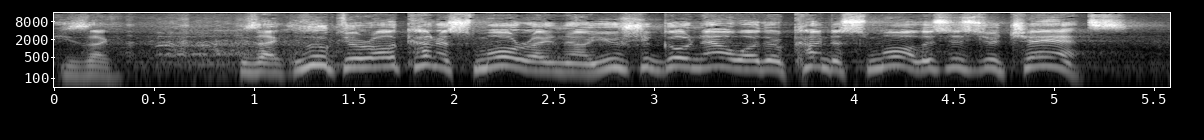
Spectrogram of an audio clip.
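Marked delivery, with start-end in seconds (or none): 1.2-5.4 put-on Hawaiian accent, slowing on the last words. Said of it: "in this Hawaiian accent".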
